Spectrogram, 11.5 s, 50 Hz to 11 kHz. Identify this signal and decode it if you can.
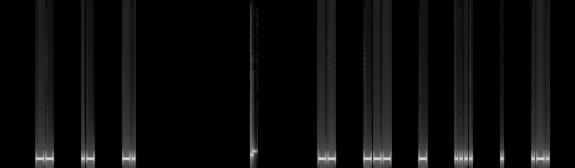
Morse code, heard as a keyed tone, about 25 wpm, spaced as for 12 wpm, 700 Hz. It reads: MAN MOTHER
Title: 4x Character Spacing - Top 200 Words - 25wpm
